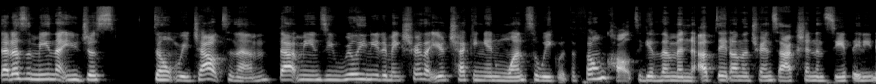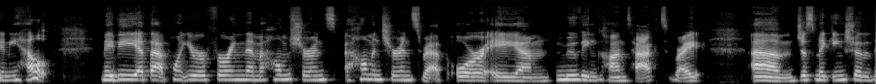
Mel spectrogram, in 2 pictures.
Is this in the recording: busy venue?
no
